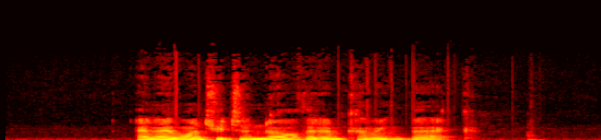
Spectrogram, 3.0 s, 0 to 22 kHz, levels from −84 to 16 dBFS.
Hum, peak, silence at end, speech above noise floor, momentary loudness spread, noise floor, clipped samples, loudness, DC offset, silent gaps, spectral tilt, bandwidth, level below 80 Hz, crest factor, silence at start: none; -2 dBFS; 0.35 s; 40 dB; 11 LU; -55 dBFS; under 0.1%; -16 LUFS; under 0.1%; none; -7 dB/octave; 12 kHz; -50 dBFS; 16 dB; 0.7 s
